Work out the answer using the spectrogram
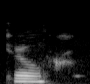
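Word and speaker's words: Crewe: How pronounce? Crew. It's Crew. It's a place.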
